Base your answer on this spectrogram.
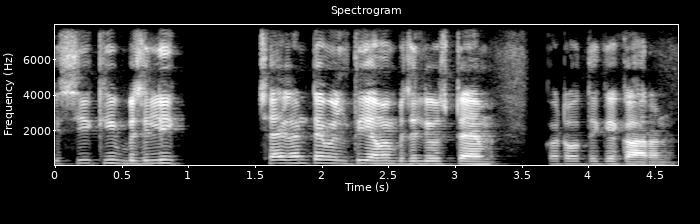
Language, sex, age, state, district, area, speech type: Hindi, male, 45-60, Rajasthan, Jaipur, urban, spontaneous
